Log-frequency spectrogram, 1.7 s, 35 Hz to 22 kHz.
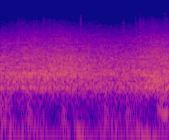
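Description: Arena crowd noise from the WWE 2K17 wrestling game during a tag team match, a steady, dense roar of many fans with a mixed reaction, continuous and fairly loud throughout, with no clear individual voices.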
